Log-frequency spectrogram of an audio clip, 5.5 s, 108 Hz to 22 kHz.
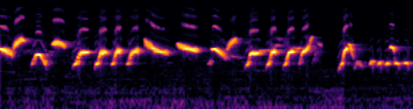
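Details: Murai batu, the white-rumped shama, from a 2017 best-song compilation, singing rapid varied whistled phrases, rising and falling slurs repeated about twice a second, then lower steady notes near the end.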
